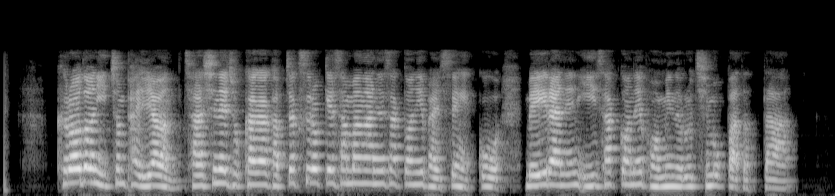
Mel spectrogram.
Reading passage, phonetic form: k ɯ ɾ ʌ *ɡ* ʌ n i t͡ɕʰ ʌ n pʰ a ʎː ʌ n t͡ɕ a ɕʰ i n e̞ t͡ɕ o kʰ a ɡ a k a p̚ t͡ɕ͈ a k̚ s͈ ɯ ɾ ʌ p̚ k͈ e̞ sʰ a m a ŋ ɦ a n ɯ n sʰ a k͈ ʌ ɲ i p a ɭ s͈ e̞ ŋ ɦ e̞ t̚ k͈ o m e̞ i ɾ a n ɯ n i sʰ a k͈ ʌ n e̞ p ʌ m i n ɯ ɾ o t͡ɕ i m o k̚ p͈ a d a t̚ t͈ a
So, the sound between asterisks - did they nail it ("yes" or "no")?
no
